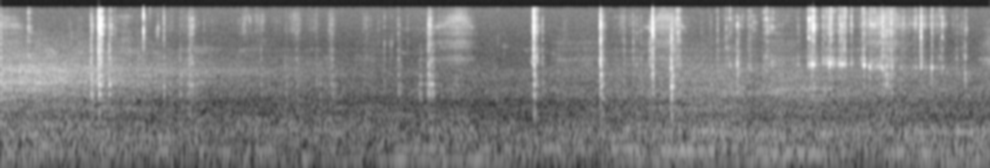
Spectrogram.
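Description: A small plastic toy bin clatters as it is tipped and set back down.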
